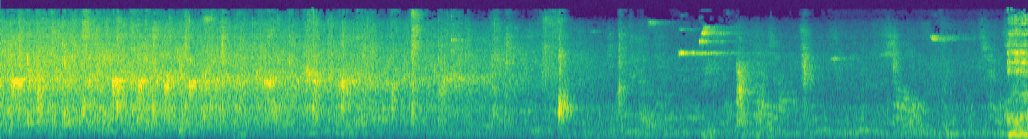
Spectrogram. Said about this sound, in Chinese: 我们一起来合影啊，各位来，好，掌声，在掌声中合影。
